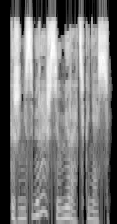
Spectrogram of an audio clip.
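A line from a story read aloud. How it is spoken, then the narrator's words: Mumbled. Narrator (Russian): пробормотала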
